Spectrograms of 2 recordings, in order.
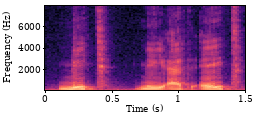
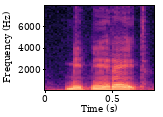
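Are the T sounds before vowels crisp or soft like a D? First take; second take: crisp; soft. First: The T sounds before vowels are crisp and full. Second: The T sounds before vowels are softened toward D. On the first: The speaker calls it wrong. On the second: The speaker calls it right.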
